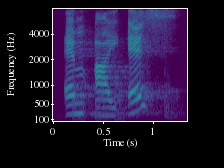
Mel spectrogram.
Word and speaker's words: mishap: okay 12th word is m-i-s-h-a-p and this is a noun with two syllables stress on the first syllable and it is read as mishap mishap okay the 13th word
